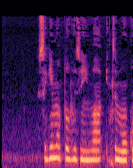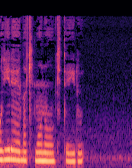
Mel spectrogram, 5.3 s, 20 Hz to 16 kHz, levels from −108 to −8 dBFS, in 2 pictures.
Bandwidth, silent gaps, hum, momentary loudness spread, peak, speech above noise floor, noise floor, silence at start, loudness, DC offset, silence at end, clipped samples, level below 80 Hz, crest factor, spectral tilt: 11.5 kHz; none; none; 7 LU; -6 dBFS; 37 dB; -61 dBFS; 0.8 s; -25 LUFS; under 0.1%; 1 s; under 0.1%; -60 dBFS; 18 dB; -6.5 dB/octave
